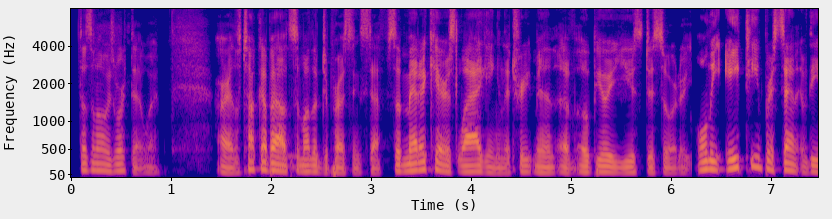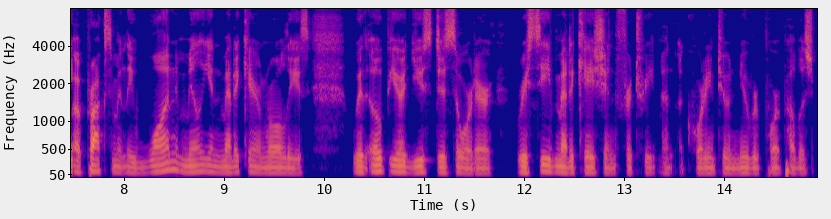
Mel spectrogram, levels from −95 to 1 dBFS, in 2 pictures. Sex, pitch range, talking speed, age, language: male, 90-110 Hz, 195 wpm, 30-49, English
